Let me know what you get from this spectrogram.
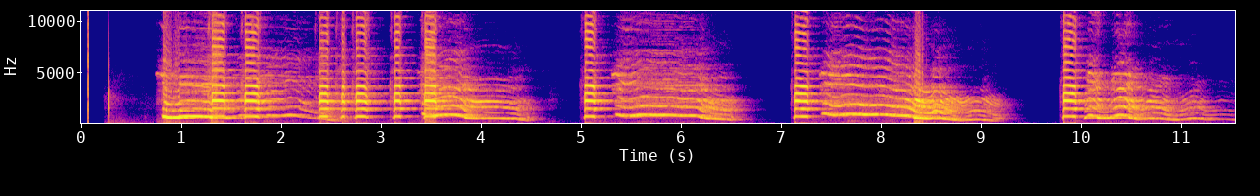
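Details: A pet dog howling in response to a whistle: long wavering tonal howls that slide downward at the end, five drawn-out howls separated by short pauses, with brief sharp sounds between the first ones.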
